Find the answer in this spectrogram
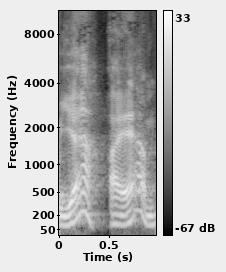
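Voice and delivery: keen, wholehearted, enthusiastic and eager tone. Acting out a patient's reply to a tag question: imitating an enthusiastic yes.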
